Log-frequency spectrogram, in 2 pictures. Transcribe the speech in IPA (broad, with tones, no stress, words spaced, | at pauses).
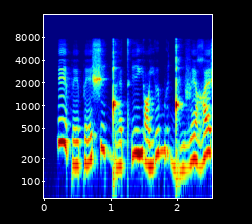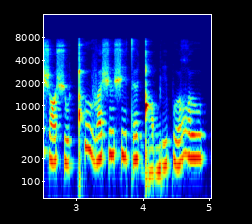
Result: e˥˩pe˩pe˩˥ʃi˧ ɡ͡ǃɛ˩tʼi˧ jɔ˩jɨ˥ bɨ˥˩ɡ͡ǃi˩ve˥˩ ʁɛ˥ʃɔ˩˥ ʃu˩ǃʰu˥˩ vɐ˥ʃɨ˥ʃi˥˩ tɘ˥˩ɡ͡ǃɔ˩ bi˩˥pu˩˥ ʁu˥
